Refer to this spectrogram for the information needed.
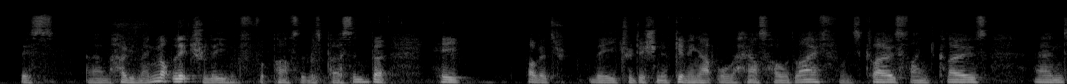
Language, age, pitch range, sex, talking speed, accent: English, 40-59, 95-120 Hz, male, 165 wpm, British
